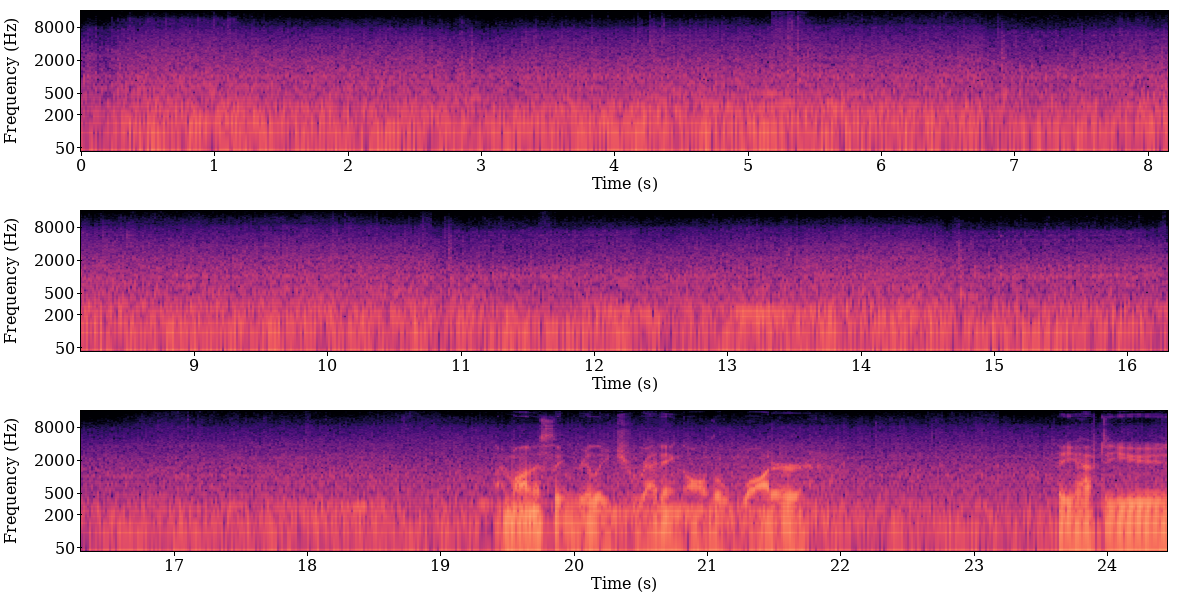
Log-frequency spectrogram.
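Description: A heavy truck engine rumbles steadily as it drives along.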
